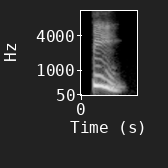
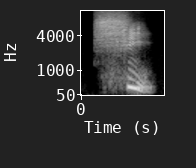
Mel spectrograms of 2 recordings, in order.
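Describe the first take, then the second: First: The syllable begins with a plain t sound. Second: The syllable begins with a ch sound. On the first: This is the Spanish way of saying it. "Em espanhol vocês dizem ti" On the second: This is how most of Brazil says it. "seria algo como chi"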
